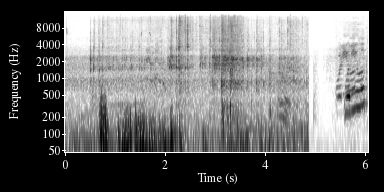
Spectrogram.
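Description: Scattered knocks and clattering over a noisy background. After a brief silence near the end, a toddler's voice comes in, rising in pitch.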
